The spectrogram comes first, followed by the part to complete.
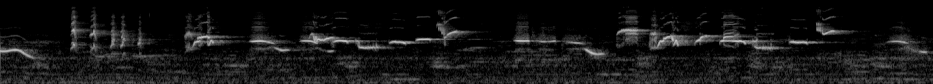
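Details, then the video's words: Oriental magpie-robin (kacer) singing without stopping, a rich run of clear whistled phrases, some rising and falling sharply, mixed with short scratchy notes, delivered in bursts with brief pauses. "Suara kacer_kicau mania yang sllu bunyi gak mau berhenti."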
